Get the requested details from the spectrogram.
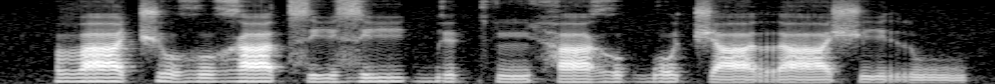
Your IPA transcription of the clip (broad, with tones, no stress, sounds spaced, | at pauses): β aː˦ t͡ʃ ʊ˦˨ ɣ ʊ˦ ɣ a˦ t͡s i˨ z iː˦ ɡ͡b ɪ˦˨ kʰ ĩ˨ h a˦ ɣ ʊ˦ ɡ͡b o˦ t͡ʃ aː˨ r aː˨ ʃ i˦ r u˨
